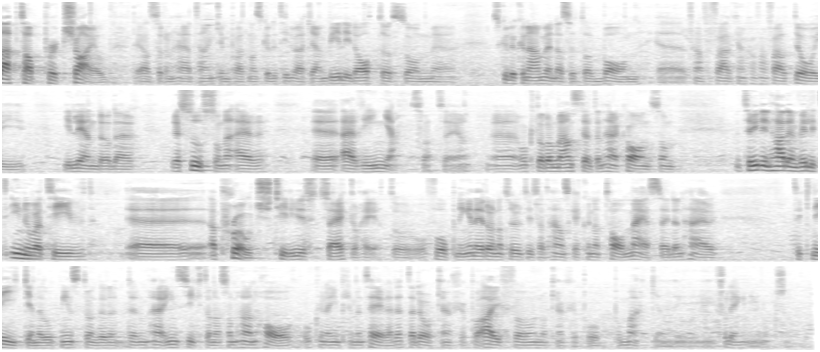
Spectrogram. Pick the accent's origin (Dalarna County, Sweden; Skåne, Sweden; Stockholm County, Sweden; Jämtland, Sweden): Skåne, Sweden; Helsingborg; I min hemstad Helsingborg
